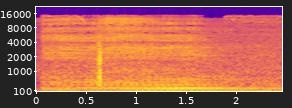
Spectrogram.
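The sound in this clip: A motorcycle rides away under a steady engine rumble, a low continuous drone that holds an even loudness throughout with no voices.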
